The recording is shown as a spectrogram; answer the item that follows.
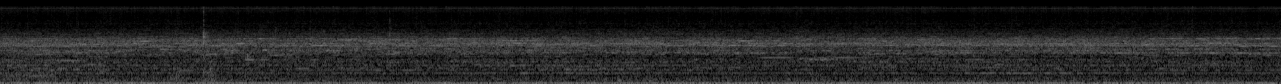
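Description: Steady whir of a ceiling fan in a quiet room, with one faint click about two seconds in.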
